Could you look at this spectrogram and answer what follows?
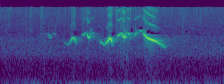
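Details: Magnolia Warbler (Setophaga magnolia) song: one brief, high phrase of quick sweet notes ending in a louder, slurred flourish, over a quiet background.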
